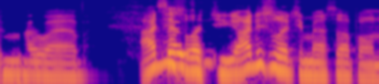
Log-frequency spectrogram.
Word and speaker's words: Moab: Is it Moab? Moab, yeah. One of our listeners told us the correct pronunciation. Thank you. Moab.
